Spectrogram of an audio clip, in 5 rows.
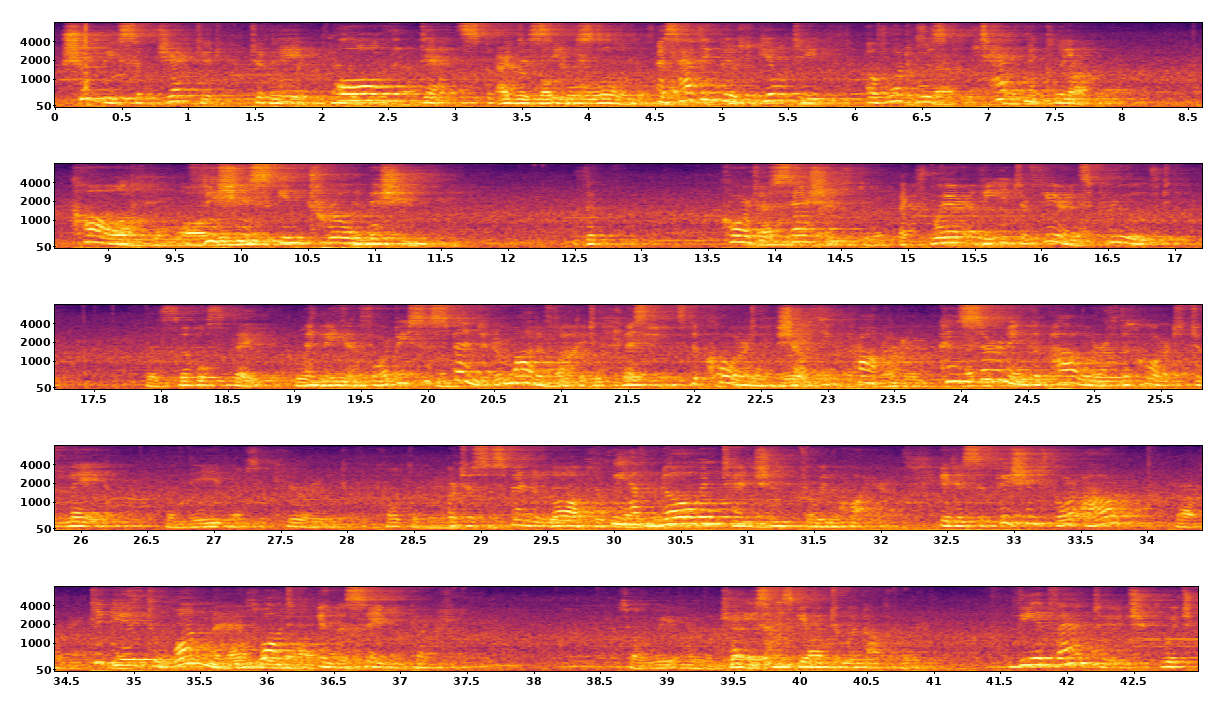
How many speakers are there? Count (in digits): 2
